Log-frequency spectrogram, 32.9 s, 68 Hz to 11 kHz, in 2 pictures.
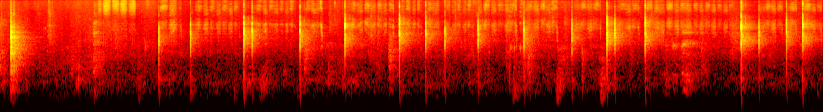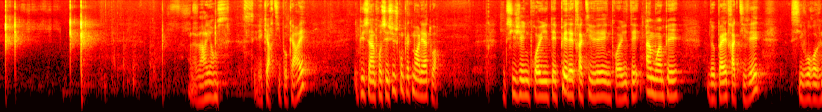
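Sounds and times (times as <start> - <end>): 
handwriting scratching strokes writing out a variance formula: 2.0 - 17.7, 19.7 - 20.4
speech: 20.4 - 22.7, 23.7 - 25.4, 26.5 - 32.9.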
